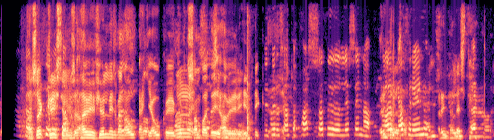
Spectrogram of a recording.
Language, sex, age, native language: Icelandic, male, 18-19, Icelandic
